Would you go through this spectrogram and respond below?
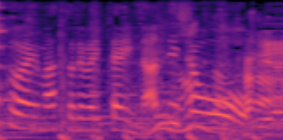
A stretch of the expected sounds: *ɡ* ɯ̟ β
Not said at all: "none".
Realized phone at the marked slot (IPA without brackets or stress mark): k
